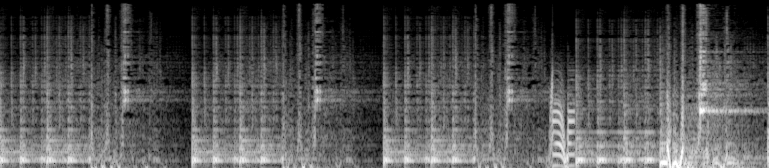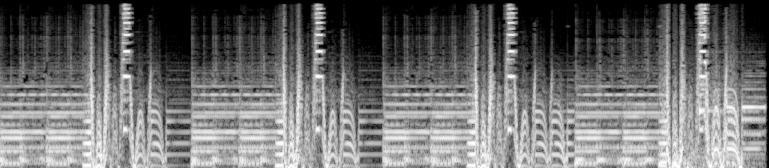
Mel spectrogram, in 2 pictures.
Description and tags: Urban Tribe
A New edgy tribal for some type sound.
aero-diluted, wavey, dubby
